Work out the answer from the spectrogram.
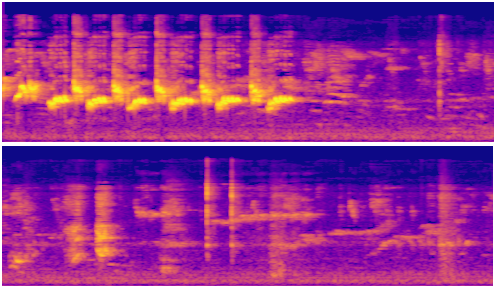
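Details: White-rumped shama giving a keretekan call to provoke and anger a rival: a loud series of six repeated downslurred notes about every half second, followed by quieter, varied whistles and chirps.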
